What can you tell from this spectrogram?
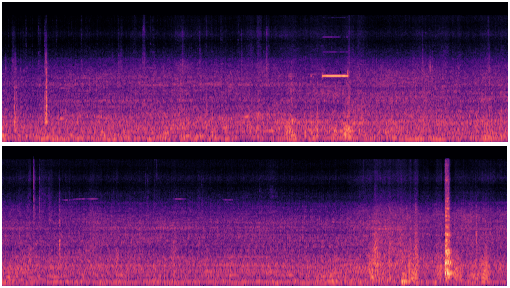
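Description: Mahindra Bolero pickup truck's engine running at low speed, heard from inside the cab. A short high beep comes about six and a half seconds in, and a sharp knock near the end.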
